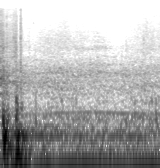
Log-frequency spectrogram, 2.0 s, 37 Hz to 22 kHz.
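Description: Porsche Cayenne GTS V8 idling steadily, heard from inside the cabin as a low, even hum.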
